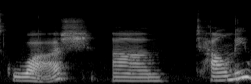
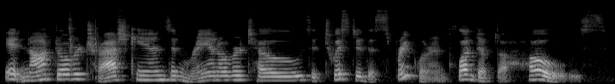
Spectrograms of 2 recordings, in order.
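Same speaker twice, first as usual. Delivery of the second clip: storybook read-aloud voice; reading to children. A narrator's reading. Teacher reading a picture book to her class, storytelling voice.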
